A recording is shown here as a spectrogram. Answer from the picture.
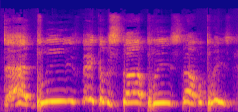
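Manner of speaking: high-pitched imitation of a hysterical crying child; screaming, pleading. Son begging dad as the doctor stitches him, screaming. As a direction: act out a boy begging in a tearful high yell. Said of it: "he's, like, screaming and yelling at me".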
